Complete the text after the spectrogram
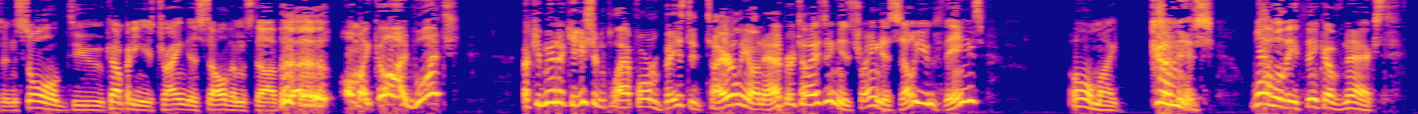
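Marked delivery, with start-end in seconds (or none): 2.8-3.4 loud, high sarcastic gasp; hammed-up gasp of surprise; mock gasp. Mocking naive Facebook users. 3.5-14.1 hammed-up amazement; mock astonishment. Sarcastic mock shock at users.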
